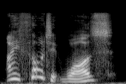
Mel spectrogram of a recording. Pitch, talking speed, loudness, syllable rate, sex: 190 Hz, 190 wpm, -17 LUFS, 3.8 syllables/s, male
